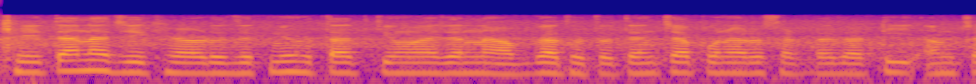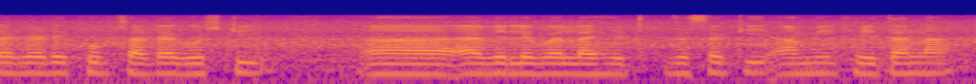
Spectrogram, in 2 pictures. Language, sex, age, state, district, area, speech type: Marathi, male, 18-30, Maharashtra, Nanded, urban, spontaneous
